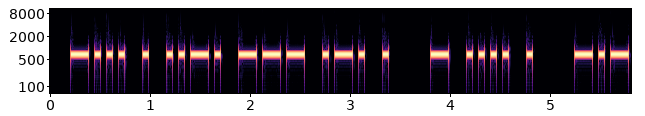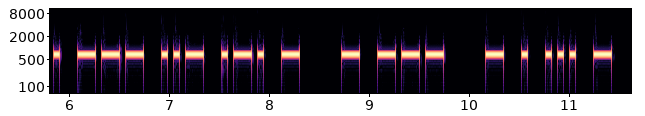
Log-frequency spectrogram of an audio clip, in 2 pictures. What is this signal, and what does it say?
Morse code, heard as a keyed tone, about 21 wpm, 700 Hz. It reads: BEFORE THE COURT TO TEST
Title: Sentences from Top 1600 Words 20wpm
